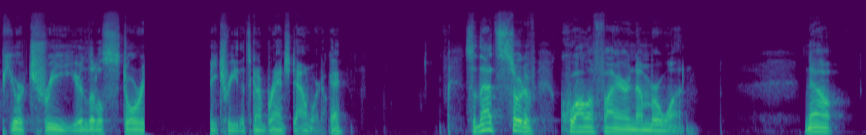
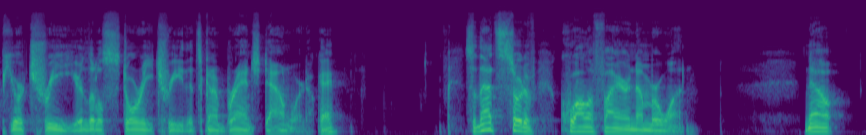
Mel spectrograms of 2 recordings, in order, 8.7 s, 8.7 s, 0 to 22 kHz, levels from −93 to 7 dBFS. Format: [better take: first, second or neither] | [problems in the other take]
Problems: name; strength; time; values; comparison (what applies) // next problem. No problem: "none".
second | audio freezing; at 1.5 s for 0.5 s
